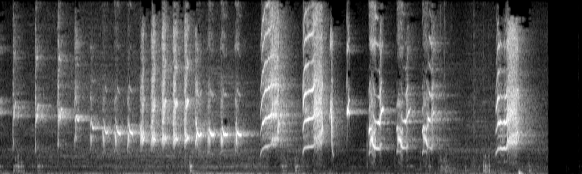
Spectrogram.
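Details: Long-tailed shrike in full song, played to coax other shrikes into singing: a rapid series of thin high chirps accelerating into a trill, followed by loud sweeping whistled notes and brief pauses.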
